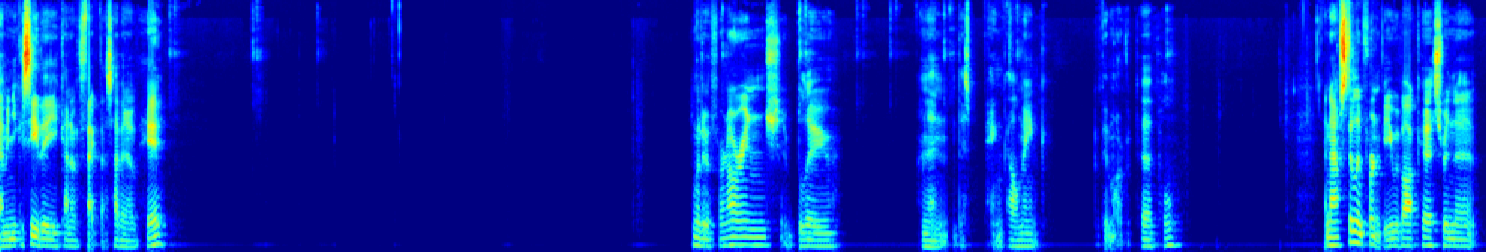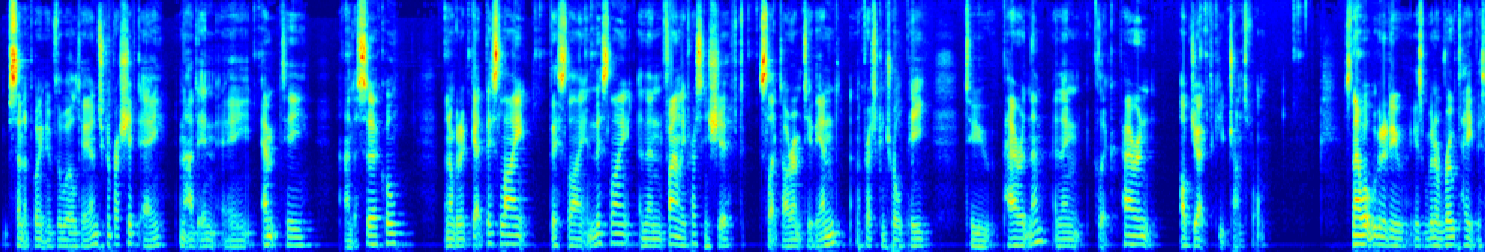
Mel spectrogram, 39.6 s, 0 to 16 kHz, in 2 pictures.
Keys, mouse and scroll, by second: 2.2 click, 3.3 click, 10.6 click, 11.4 click, 11.8 click, 12.6 click, 16.8-18.0 scroll down 1, 18.0-19.6 scroll up 1, 21.1 shift+a, 25.7 click, 26.9 shift+click, 27.6 shift+click, 29.8 shift+click, 31.6 ctrl+p, 37.1 click, 37.8 click, 39.5 r.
